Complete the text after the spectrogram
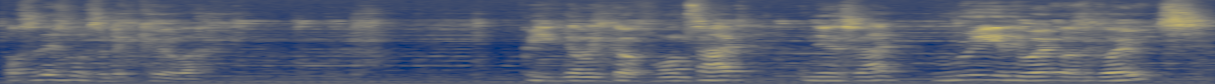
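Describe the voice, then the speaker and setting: A man, hoarse and losing his voice, leading a live-streamed workout with chatty, encouraging asides. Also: on the high side, brisk, far from the mic. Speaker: fitness instructor. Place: room in an old house. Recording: echoey room, off-mic, music behind.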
